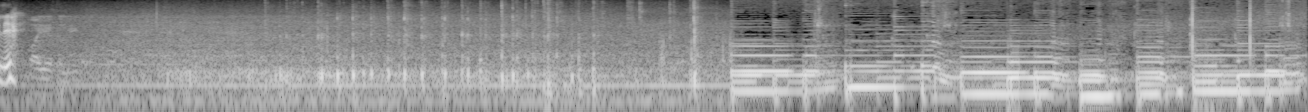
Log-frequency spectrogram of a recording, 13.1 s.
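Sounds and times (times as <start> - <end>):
car engine humming: 1.0 - 13.0
acoustic guitar music: 7.3 - 13.0.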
